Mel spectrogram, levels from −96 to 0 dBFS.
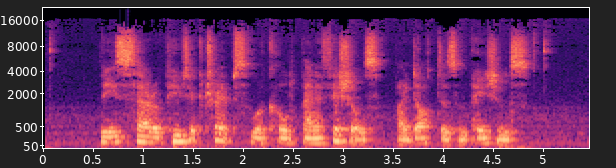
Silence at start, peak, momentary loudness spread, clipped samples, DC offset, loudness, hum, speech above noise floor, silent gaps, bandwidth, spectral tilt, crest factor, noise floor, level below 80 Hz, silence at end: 0.05 s; 0 dBFS; 8 LU; under 0.1%; under 0.1%; -14 LUFS; none; 26 dB; none; 16.5 kHz; -4 dB/octave; 14 dB; -40 dBFS; -44 dBFS; 0.4 s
